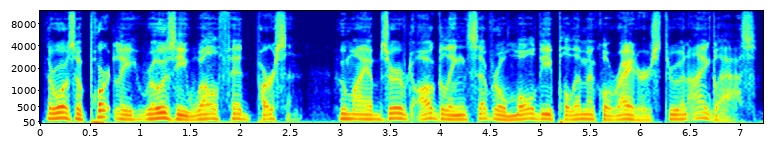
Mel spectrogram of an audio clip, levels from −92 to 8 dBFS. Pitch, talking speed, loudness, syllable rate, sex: 135 Hz, 160 wpm, -17 LUFS, 5.1 syllables/s, male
